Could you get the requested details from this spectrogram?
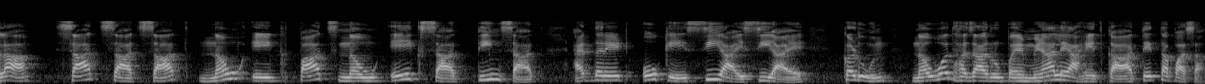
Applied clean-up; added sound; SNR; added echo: none; none; none; none.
